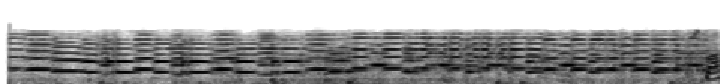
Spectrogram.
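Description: Solo violin played with the bow: a melody of separate notes stepping up and down several times a second.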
